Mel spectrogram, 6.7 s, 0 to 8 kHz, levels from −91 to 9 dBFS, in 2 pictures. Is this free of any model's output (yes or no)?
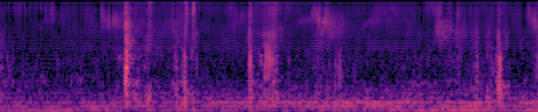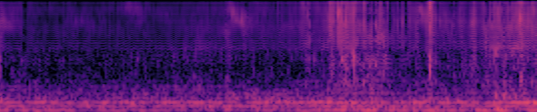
no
